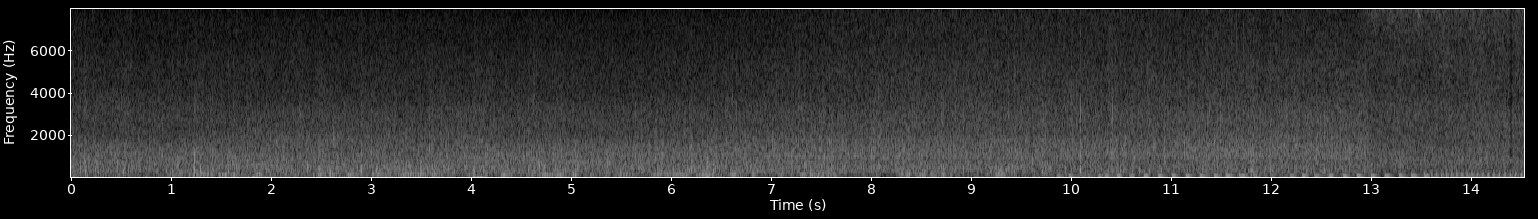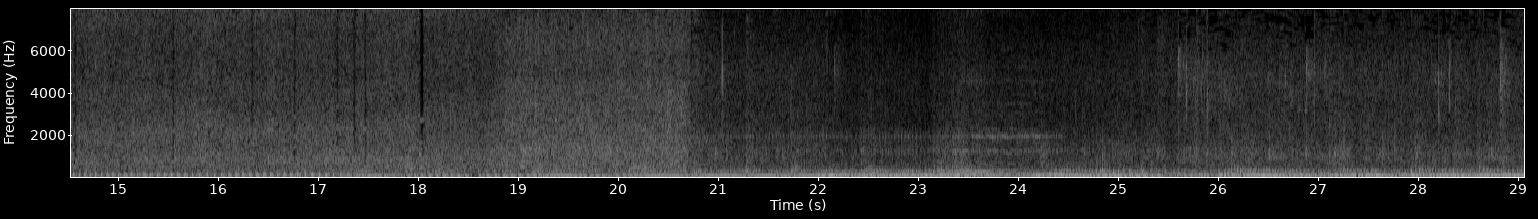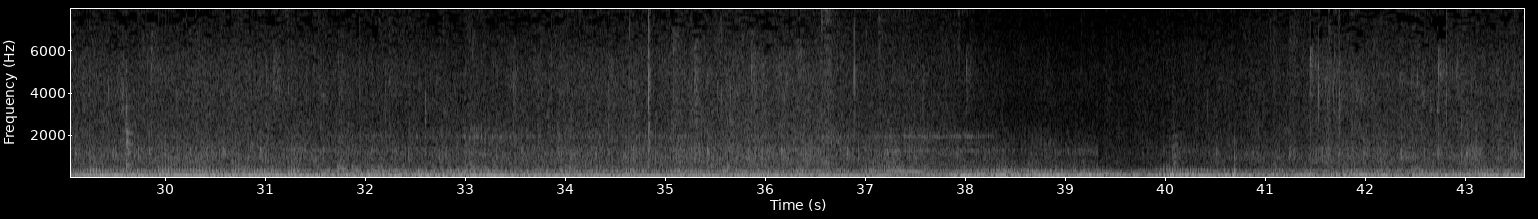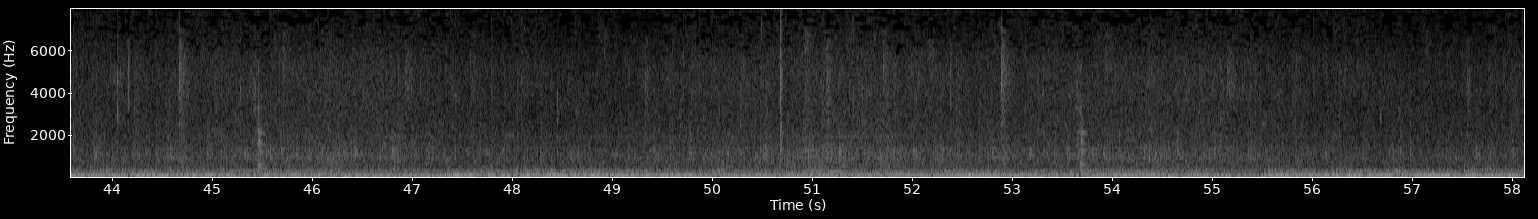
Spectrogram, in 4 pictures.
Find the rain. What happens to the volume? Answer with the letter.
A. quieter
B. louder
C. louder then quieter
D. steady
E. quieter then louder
D.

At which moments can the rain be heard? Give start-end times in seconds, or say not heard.
0.0-58.0.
